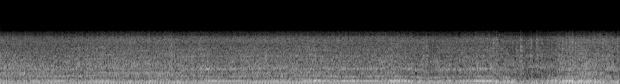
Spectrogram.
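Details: 1998 Subaru Forester, cold morning, about a mile after start, idling in heavy traffic: revs drift up and down unevenly; apparently fixed by cleaning the IACV, MAF sensor and throttle body and lubricating the accelerator cable.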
